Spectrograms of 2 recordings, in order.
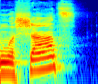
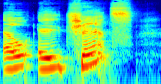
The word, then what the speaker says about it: LaChance: Personal Facebook is Brandon LaChance. My name is spelled like L-A Chance.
